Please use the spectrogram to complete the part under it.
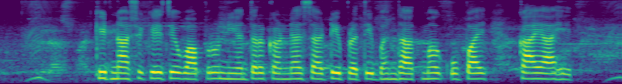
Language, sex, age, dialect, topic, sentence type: Marathi, female, 18-24, Standard Marathi, agriculture, question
